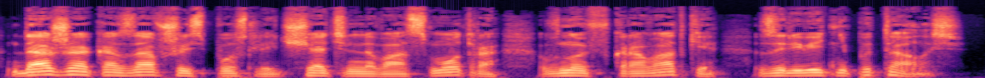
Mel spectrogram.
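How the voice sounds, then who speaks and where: A man with a low voice reads an audiobook in an even, measured way. The sound is dry and close, with no room echo at all. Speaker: audiobook narrator. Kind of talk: audiobook narration.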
